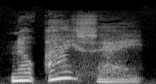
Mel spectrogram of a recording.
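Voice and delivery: put-on high, slow sulky child voice; petulant little girl. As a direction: pout like a small girl. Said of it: "A faintly petulant voice of a little girl".

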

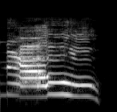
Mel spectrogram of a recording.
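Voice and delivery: very high, wailing scream; anguished shriek. A narrator's reading. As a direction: scream it out in denial. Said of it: "she screamed".

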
